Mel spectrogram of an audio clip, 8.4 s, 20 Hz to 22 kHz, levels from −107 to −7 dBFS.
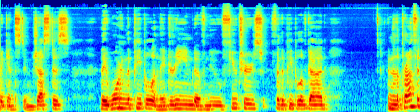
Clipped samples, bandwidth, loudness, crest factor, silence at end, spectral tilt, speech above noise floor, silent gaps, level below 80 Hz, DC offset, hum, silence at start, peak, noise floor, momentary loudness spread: under 0.1%; 19 kHz; -18 LUFS; 16 dB; 0 s; -4.5 dB/octave; 42 dB; none; -62 dBFS; under 0.1%; none; 0 s; -4 dBFS; -60 dBFS; 7 LU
